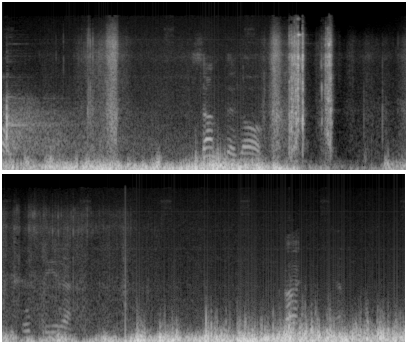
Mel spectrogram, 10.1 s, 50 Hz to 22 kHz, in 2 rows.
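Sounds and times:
rifle bolt metallic clicks: 3.5s - 4.2s.

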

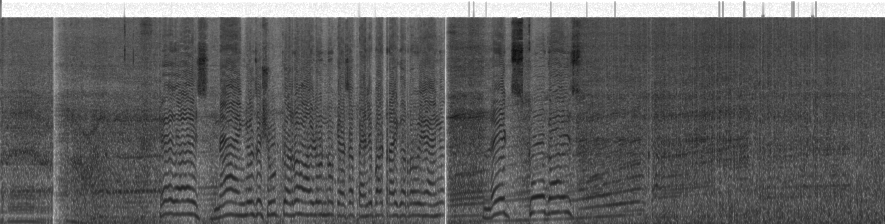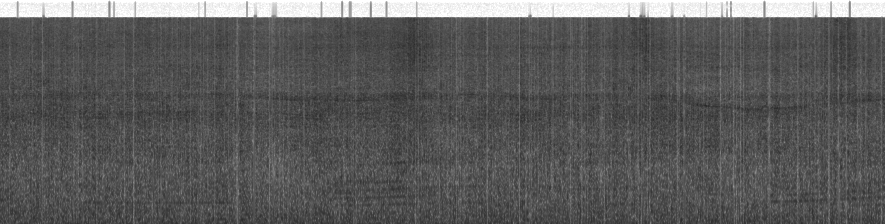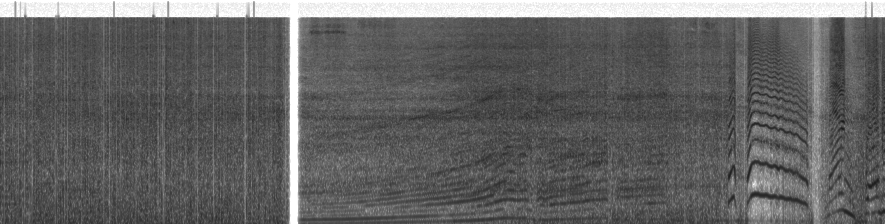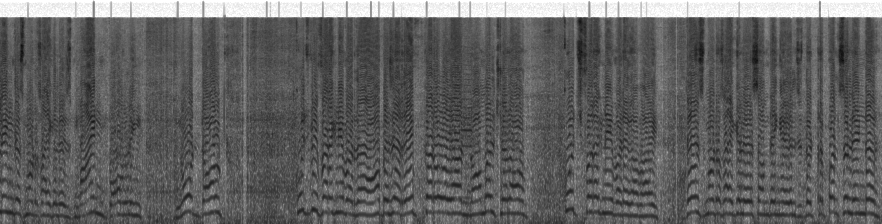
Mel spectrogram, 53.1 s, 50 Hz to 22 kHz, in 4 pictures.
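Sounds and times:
motorcycle engine accelerating: 0.0s - 52.7s
wind noise on microphone: 0.0s - 53.0s.

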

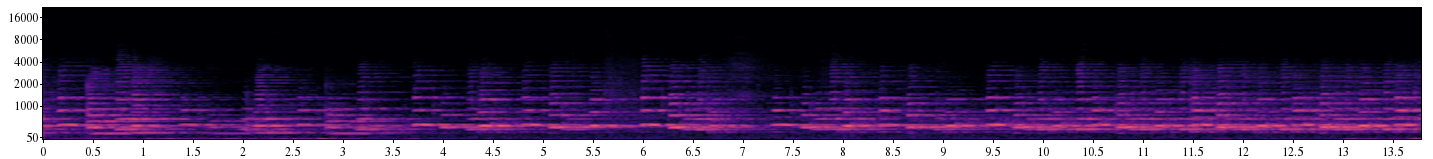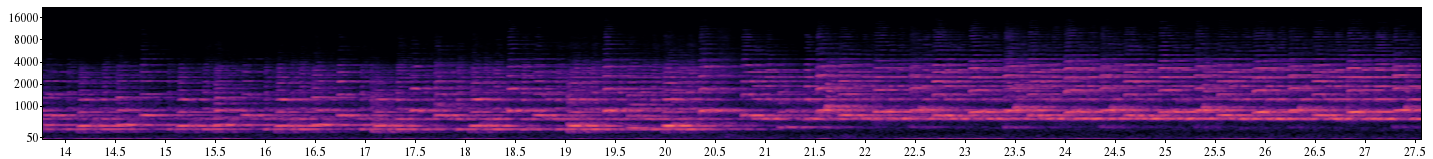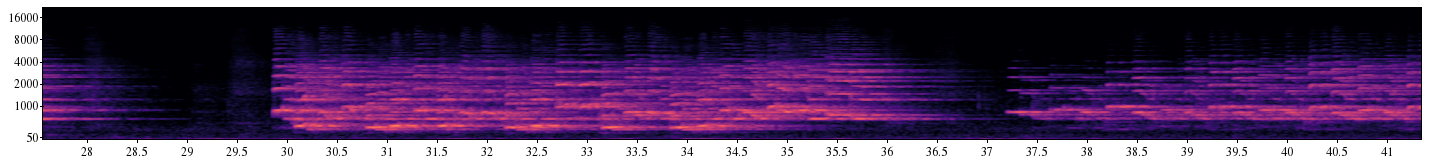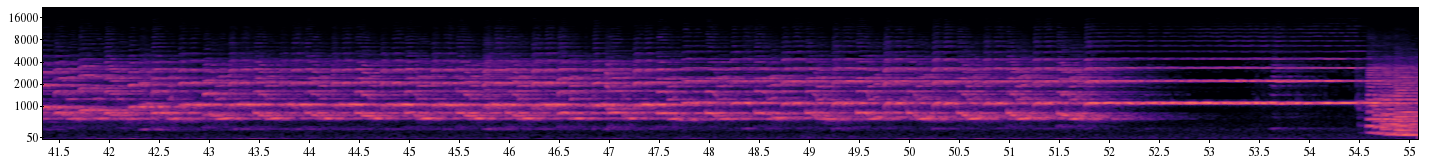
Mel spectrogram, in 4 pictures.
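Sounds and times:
saxophone playing fast runs: 0.0s - 28.2s, 29.9s - 36.5s, 37.2s - 55.0s.

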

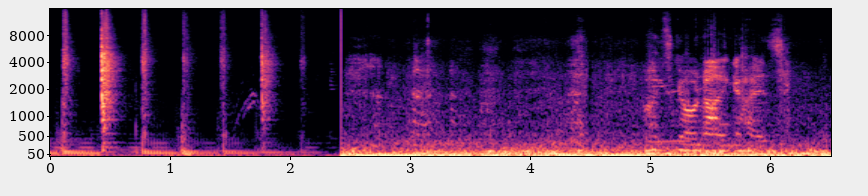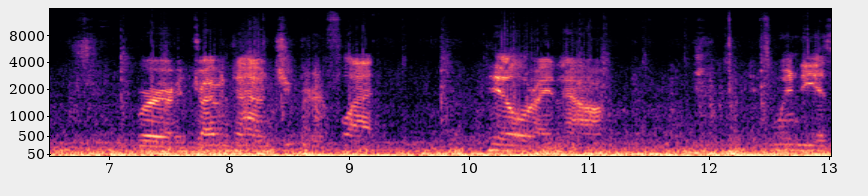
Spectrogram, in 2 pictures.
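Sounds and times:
loud low rumble: 0.0s - 13.0s.

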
